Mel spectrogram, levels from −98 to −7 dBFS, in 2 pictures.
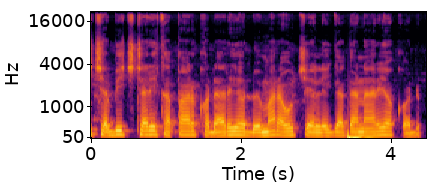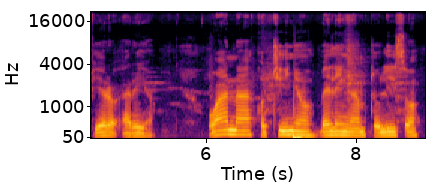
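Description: At 3.43 to 3.80 s, just before "kod piero", and again at 7.17 to 7.40 s, a phantom power thump appears: a supply switched on or off on the live input sends a DC step through the coupling capacitors, giving a deep thud decaying over about 82 ms and 51 ms. Unlike a plosive pop, it is unrelated to the speech.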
